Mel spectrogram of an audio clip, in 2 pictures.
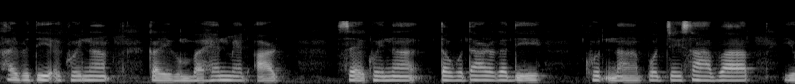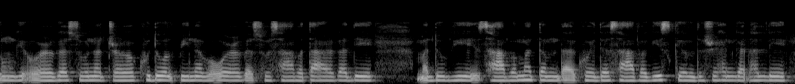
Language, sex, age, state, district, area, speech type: Manipuri, female, 18-30, Manipur, Tengnoupal, rural, spontaneous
